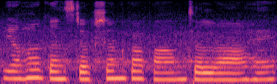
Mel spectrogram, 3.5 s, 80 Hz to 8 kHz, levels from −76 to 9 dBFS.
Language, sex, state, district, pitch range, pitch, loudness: Hindi, male, Madhya Pradesh, Dhar, 195-220 Hz, 200 Hz, -12 LUFS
